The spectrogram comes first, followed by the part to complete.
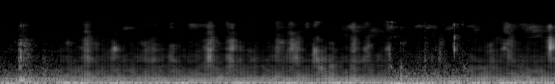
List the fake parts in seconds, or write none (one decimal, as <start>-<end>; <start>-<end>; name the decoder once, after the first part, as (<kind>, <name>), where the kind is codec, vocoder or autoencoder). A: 0.6-3.9 (vocoder, Vocos); 4.7-5.6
